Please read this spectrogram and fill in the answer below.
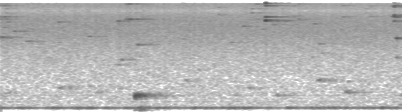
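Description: A steady low hum with a few faint, short ringing tones at scattered pitches.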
